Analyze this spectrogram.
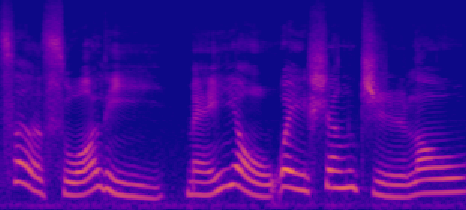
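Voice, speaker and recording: Speaking at a very slow pace, a woman with a Taiwanese accent has a fairly high pitch and very wide pitch swings. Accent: Taiwanese Mandarin. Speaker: Mandarin teacher; commercial narrator. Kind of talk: language lesson example sentences. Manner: slow, clear.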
